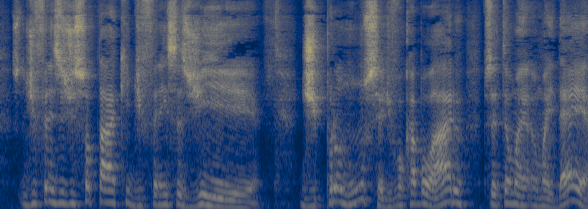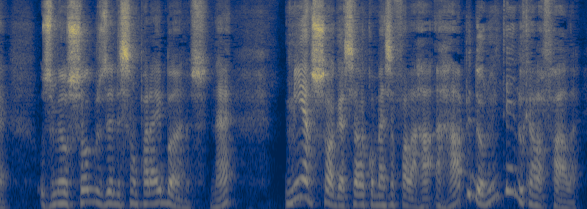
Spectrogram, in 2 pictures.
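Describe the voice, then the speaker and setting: A man from Brazil with a São Paulo accent, teaching English in a live stream and talking casually, often tagging his sentences with little checks for agreement. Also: on the high side. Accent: São Paulo Portuguese. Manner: chatty, keeps adding tag questions.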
